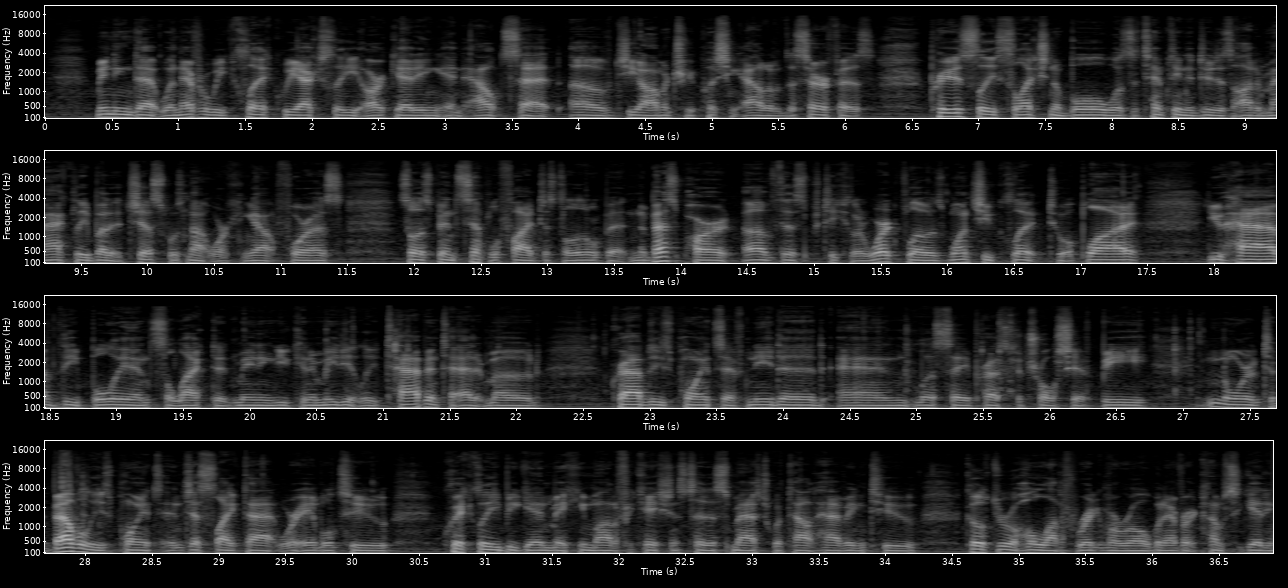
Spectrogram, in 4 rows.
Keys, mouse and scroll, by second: 0.8 a, 0.9 click, 2.2-15.8 middle drag, 15.8 click, 17.4-20.6 middle drag, 21.6 click, 22.8 middle click, 23.9 shift+click, 24.2 shift+middle click, 25.4 ctrl+shift+b, 26.7 click, 26.9 Tab, 27.1 middle click, 28.0 1, 28.3-30.0 middle drag, 30.0 click, 30.5-36.9 middle drag.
